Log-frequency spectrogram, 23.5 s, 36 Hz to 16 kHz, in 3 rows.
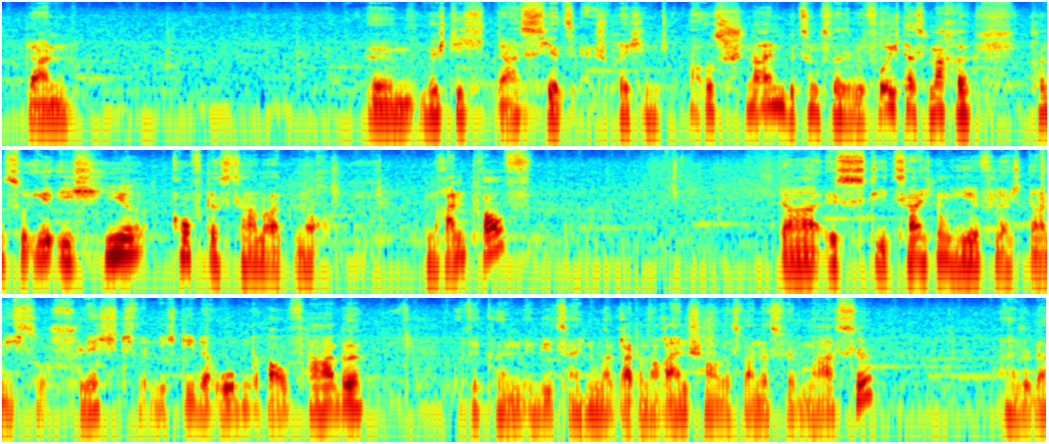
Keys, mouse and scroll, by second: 1.3 scroll down 2, 9.0-10.5 middle drag, 10.8 middle click, 15.1 click, 15.6 space, 19.6 click, 20.9-21.3 scroll up 2, 22.7-23.5 drag.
